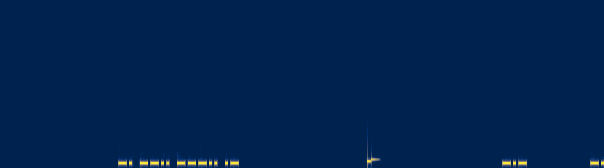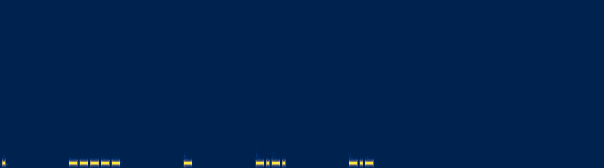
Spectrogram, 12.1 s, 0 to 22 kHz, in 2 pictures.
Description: Morse code, heard as a keyed tone, about 42 wpm, spaced as for 17 wpm, 700 Hz. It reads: NZ8A KD0TCK
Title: USA Call Signs - 8x Character Spacing - 45wpm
